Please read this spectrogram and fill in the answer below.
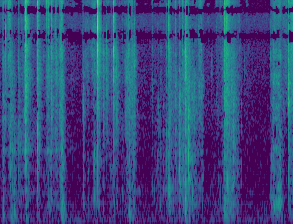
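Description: Faint crinkling and clicking of plastic-packaged craft die sets being handled and shuffled on a tabletop, in scattered short bursts with brief pauses between.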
